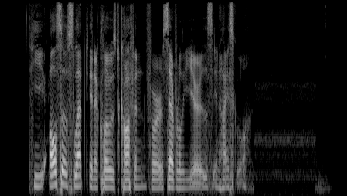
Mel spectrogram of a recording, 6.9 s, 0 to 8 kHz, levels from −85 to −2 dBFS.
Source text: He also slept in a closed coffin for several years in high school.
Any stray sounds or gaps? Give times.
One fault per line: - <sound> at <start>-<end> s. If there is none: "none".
none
